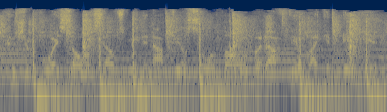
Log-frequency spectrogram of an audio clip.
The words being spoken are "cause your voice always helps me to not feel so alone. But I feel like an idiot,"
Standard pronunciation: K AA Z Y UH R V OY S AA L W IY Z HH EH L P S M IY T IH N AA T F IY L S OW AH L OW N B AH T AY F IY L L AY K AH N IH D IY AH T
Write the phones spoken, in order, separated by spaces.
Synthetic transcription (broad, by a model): K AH Z Y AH R V OY S AA L W IY Z HH EH L P S M IY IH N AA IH F IY L S OW AH L OW N B AH T AY F IY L L AY K AH N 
